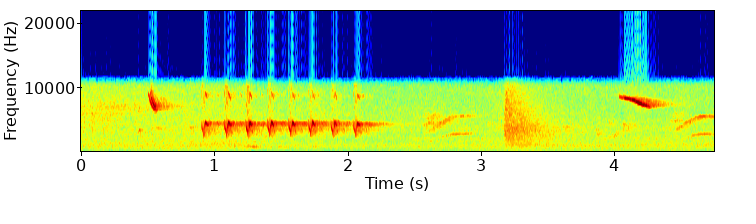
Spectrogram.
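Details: Nightingale song: a short high whistle, then eight quick piercing notes repeated evenly, later a thin descending whistle. Light hiss and a brief thump are also heard.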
